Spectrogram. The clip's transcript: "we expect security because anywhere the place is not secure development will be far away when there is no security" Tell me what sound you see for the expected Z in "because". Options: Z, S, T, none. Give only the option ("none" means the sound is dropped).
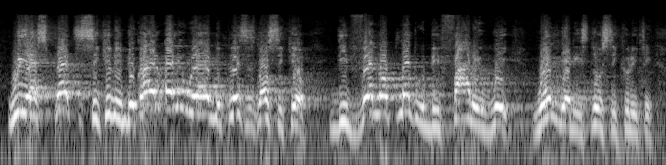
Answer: none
